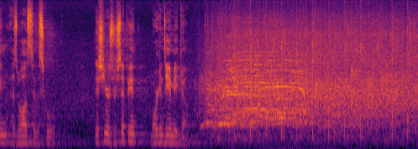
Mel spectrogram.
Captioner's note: applause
